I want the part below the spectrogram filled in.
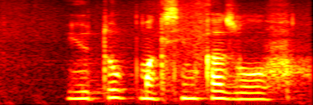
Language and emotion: Russian, neutral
